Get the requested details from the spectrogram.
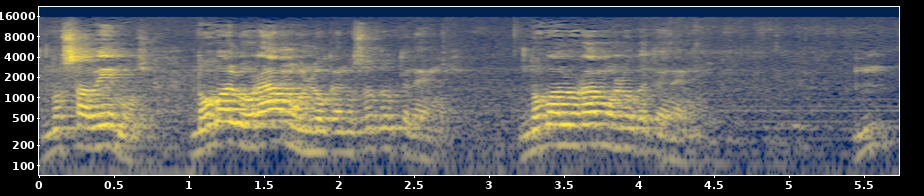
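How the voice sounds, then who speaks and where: A man's voice: high voice, expressive, normal speed. A man with a Chilean accent preaching a sermon to his congregation, hesitant, with frequent filler sounds and repeated words, calling them brothers. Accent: Chilean Spanish. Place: church. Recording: echoey church hall with faint noise.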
